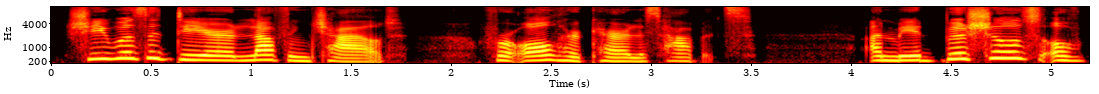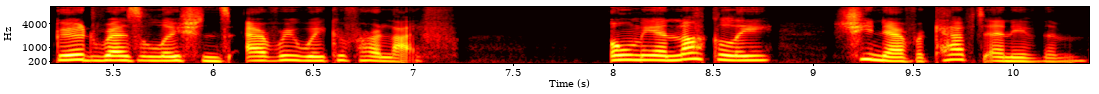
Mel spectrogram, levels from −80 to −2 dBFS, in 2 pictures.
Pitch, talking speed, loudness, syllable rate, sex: 250 Hz, 175 wpm, -17 LUFS, 5.5 syllables/s, female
